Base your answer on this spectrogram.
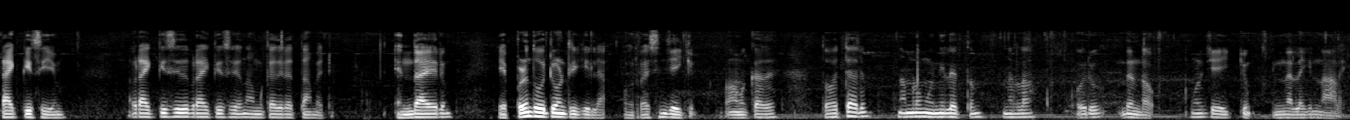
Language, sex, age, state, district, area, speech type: Malayalam, male, 18-30, Kerala, Palakkad, urban, spontaneous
